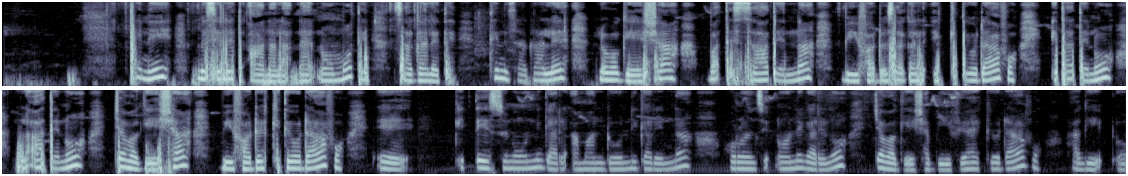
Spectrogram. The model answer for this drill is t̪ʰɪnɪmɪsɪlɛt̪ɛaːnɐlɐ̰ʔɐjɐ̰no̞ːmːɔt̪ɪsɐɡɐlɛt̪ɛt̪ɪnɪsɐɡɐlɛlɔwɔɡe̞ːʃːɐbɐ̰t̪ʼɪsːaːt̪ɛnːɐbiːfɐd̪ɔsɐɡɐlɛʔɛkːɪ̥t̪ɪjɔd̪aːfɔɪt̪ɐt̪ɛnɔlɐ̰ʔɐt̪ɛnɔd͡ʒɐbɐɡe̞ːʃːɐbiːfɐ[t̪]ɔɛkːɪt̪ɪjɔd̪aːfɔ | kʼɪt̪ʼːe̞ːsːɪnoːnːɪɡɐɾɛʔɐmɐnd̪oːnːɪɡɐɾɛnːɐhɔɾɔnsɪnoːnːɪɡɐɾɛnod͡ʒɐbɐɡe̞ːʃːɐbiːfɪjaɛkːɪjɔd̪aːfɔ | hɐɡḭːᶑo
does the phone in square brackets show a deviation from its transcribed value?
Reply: yes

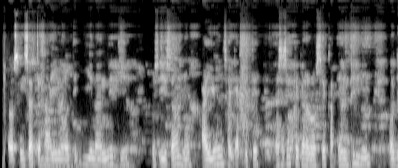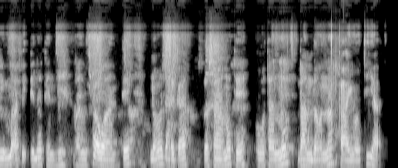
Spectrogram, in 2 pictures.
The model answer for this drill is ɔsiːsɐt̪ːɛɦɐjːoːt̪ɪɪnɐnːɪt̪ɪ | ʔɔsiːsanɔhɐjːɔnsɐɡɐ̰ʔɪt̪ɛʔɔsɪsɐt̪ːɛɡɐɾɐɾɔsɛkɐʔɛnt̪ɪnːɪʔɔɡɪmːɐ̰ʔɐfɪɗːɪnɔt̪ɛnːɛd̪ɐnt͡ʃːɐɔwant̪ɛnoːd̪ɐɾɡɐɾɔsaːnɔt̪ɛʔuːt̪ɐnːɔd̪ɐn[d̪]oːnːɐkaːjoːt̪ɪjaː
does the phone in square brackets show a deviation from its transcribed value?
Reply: no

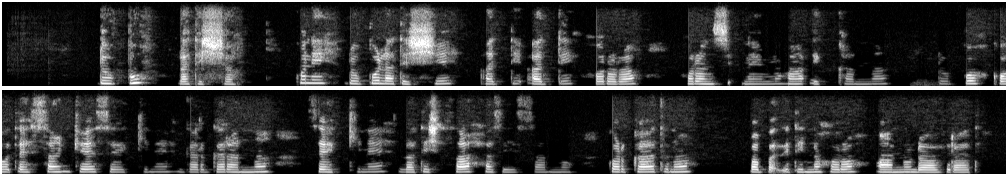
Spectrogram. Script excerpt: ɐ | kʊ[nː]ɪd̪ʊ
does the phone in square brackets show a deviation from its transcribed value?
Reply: yes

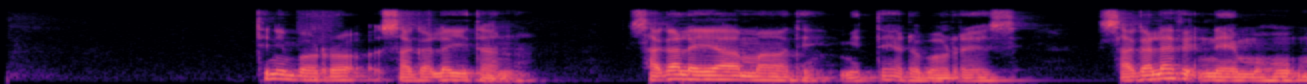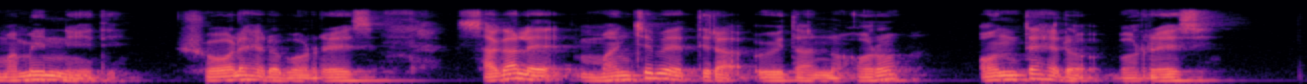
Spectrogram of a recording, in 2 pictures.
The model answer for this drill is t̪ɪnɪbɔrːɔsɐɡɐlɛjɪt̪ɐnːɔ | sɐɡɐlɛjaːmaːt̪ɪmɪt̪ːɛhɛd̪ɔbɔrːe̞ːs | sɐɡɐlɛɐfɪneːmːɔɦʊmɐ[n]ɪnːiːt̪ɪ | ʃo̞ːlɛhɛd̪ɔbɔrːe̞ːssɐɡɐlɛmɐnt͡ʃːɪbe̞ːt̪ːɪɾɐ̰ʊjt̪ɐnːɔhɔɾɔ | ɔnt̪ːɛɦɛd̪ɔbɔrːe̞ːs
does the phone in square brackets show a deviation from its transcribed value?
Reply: yes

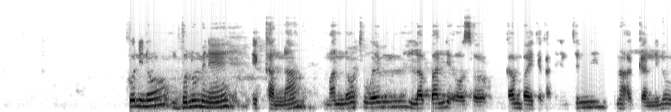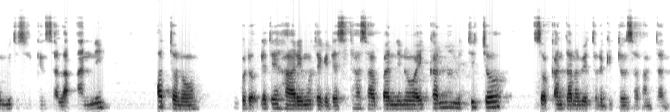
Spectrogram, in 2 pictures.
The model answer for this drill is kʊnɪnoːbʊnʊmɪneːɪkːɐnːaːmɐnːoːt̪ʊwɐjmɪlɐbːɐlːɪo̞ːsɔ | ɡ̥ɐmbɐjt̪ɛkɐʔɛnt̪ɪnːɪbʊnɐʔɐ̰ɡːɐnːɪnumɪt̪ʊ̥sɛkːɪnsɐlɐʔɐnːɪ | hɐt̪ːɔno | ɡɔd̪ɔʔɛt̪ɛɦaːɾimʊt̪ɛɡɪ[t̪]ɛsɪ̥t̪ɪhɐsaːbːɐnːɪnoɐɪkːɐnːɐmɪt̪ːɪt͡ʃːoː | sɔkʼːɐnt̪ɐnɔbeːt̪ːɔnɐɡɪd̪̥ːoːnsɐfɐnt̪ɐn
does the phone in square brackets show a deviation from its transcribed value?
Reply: yes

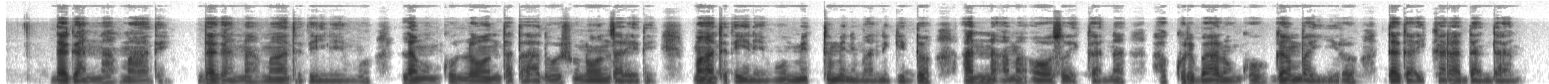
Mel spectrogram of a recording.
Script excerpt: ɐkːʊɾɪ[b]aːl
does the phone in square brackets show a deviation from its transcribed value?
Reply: no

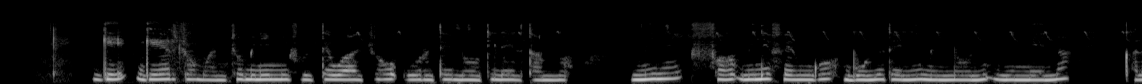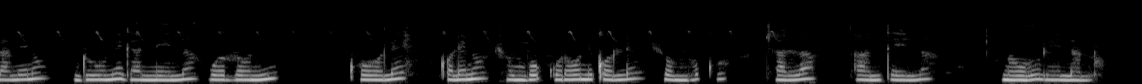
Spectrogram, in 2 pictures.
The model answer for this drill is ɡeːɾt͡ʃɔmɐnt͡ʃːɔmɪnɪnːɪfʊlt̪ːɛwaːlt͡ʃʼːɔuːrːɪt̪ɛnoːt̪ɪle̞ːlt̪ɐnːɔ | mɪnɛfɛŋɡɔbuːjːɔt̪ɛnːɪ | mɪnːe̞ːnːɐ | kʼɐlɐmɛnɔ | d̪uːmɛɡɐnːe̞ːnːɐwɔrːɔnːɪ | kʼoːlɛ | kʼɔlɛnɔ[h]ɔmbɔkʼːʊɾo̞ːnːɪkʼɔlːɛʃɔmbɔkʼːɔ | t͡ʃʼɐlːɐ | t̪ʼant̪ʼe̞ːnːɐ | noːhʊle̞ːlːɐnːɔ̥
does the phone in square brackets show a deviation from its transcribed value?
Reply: yes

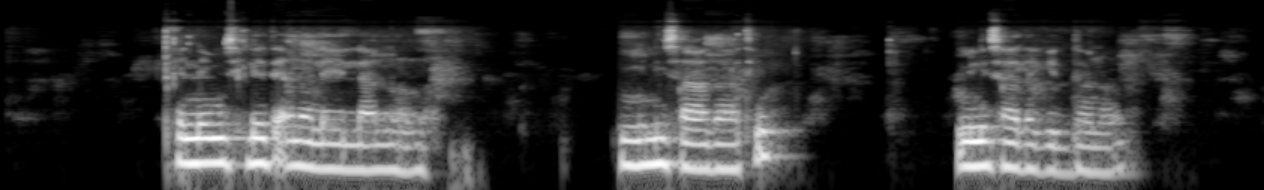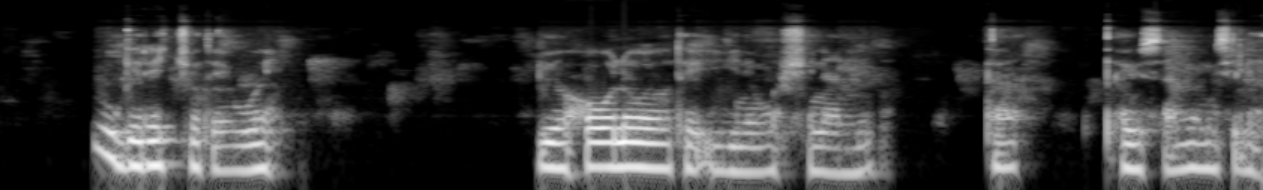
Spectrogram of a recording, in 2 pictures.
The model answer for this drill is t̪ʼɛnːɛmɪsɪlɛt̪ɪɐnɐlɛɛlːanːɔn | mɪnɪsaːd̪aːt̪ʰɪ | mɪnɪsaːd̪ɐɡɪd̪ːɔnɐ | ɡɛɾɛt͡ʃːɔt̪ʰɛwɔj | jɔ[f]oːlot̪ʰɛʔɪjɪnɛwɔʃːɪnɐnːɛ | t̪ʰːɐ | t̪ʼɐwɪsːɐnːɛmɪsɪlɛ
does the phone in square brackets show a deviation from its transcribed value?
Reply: yes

